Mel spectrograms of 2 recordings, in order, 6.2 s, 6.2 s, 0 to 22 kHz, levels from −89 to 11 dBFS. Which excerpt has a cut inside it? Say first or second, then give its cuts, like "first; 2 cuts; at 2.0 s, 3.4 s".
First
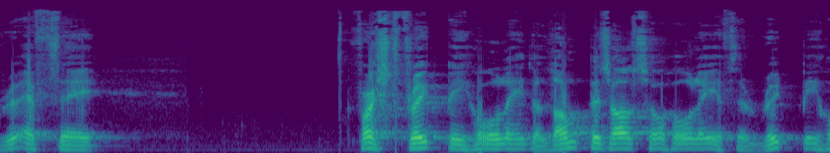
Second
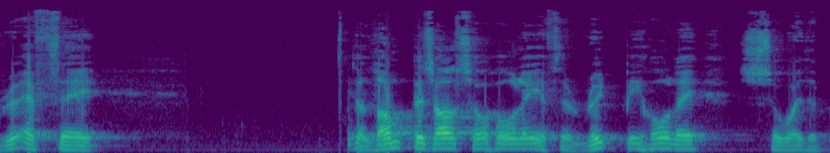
second; 1 cut; at 2.6 s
